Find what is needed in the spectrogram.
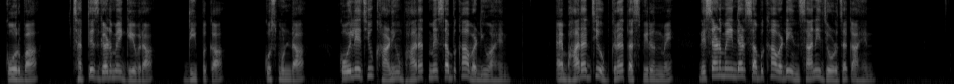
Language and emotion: Sindhi, neutral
